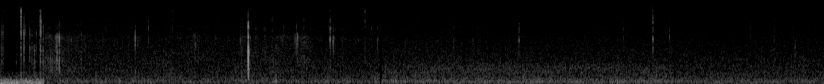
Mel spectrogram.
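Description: A brief moment of chewing, then a wood campfire crackling: scattered sharp pops, the loudest about two and a half seconds in, over a faint steady hiss.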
